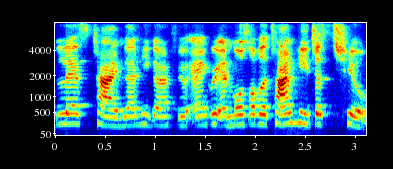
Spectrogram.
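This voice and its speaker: Loud and bright with a sharp tone, a woman talks at a moderate pace with a fairly high pitch. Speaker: podcast guest. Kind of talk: casual chat.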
